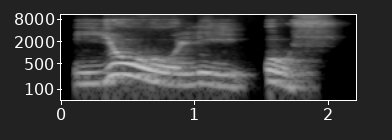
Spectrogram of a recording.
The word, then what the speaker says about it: Julius: Por ejemplo, Julius. Esta I sí forma una sílaba con la vocal siguiente. Yu, no es I, U, sino Yu. Julius.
